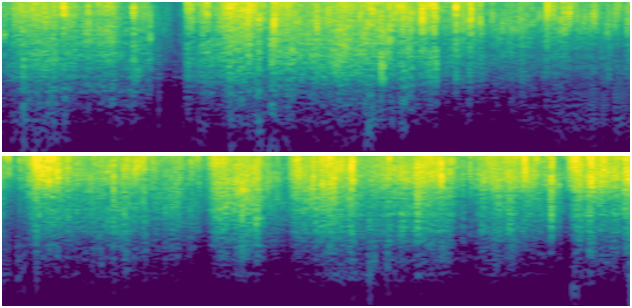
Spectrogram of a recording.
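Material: Plastic.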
